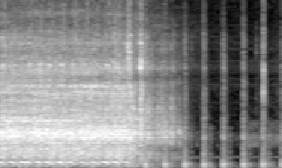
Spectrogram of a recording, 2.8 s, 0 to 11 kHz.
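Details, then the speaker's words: 1994 Chevy K2500 with a 350 5.7L: the starter spins steadily, then falls to separate clicks with no firing. No fuel pump hum is heard; crank-no-start because the fuel pump fuse is missing. "Hear a pump? Any humming? Nope. Alright, so if it was a bad fill pump, it'll still make a hum."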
